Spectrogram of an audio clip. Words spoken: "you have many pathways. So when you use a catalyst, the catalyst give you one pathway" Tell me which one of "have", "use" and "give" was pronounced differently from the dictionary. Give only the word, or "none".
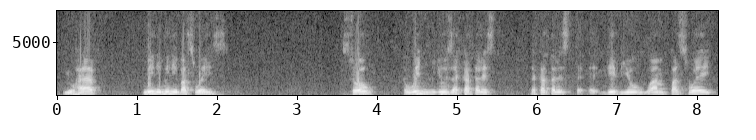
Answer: none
